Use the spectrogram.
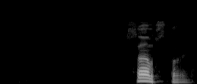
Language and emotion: Russian, neutral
